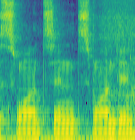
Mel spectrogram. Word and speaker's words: Swinton: Tilda Swinton.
